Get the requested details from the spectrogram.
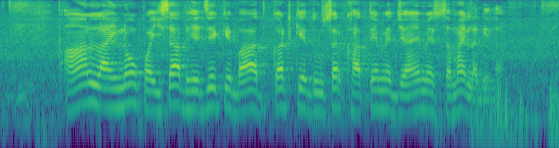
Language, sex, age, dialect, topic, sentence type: Bhojpuri, male, 25-30, Western, banking, statement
